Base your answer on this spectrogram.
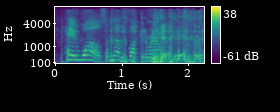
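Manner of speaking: stern, scolding voice.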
